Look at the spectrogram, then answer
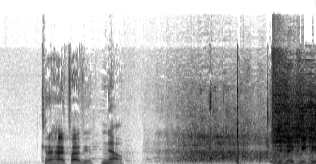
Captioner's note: laughter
